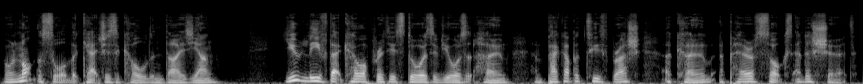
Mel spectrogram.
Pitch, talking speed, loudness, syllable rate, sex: 105 Hz, 245 wpm, -21 LUFS, 5.9 syllables/s, male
